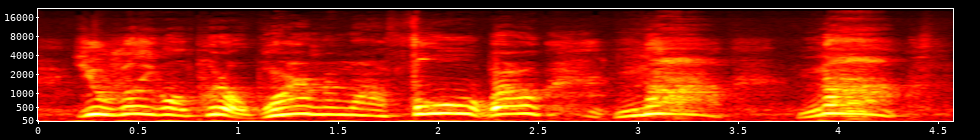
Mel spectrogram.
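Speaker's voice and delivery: getting mad, voice rising. Retelling a friend's reaction to a worm in his food: imitating someone getting mad. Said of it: "He getting mad".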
